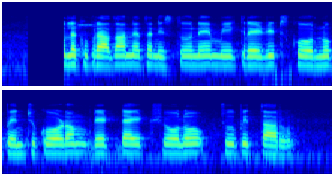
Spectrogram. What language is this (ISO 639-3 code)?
tel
